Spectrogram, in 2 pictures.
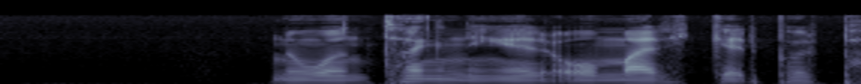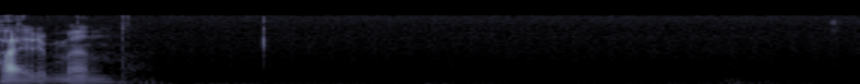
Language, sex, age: Norwegian, male, 26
